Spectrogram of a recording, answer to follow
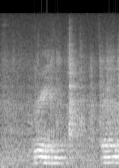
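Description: A man's voice speaking briefly, followed by a short sharp click about one and a half seconds in.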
